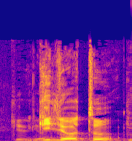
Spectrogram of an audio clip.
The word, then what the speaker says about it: Guilhoto: Yeah, I mean Guilhoto, but it's really hard because of the LH.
